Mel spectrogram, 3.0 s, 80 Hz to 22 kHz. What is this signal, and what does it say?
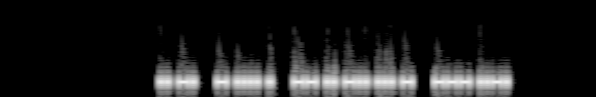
Morse code, heard as a keyed tone, about 77 wpm, 700 Hz. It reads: IN THE MIDST OF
